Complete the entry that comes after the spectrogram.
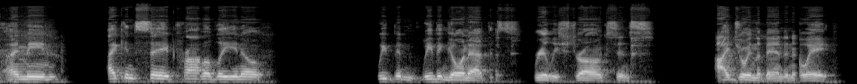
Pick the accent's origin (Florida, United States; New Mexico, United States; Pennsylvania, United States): Pennsylvania, United States; Philadelphia; now in Los Angeles, United States; I am from Philadelphia.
